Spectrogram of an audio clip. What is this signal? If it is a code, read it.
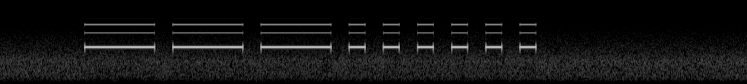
Beep code, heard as a piezo beeper, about 2200 Hz. 3 long, 6 short.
